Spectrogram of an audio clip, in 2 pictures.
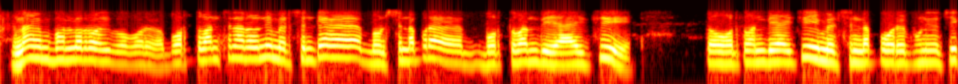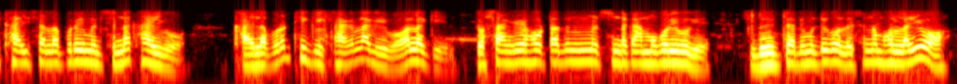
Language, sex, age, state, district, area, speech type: Odia, male, 45-60, Odisha, Angul, rural, conversation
